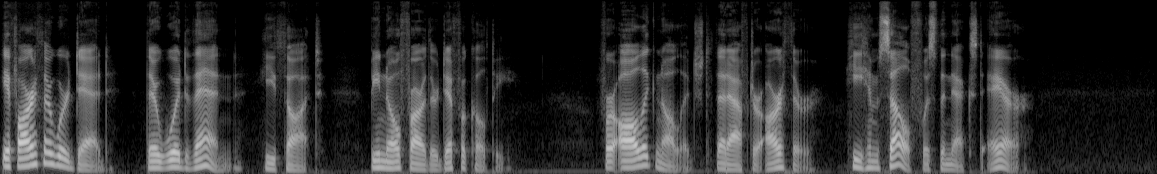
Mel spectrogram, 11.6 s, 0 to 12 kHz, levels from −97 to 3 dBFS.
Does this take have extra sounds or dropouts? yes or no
no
